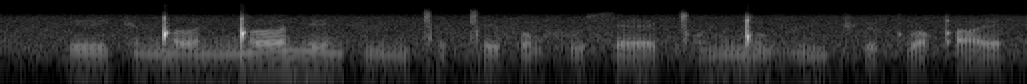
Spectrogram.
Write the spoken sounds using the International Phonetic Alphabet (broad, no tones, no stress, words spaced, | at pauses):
eːt͡ʃɔŋ͡ǃʌːn ŋ͡ǃʌː neːnhyːnɡ͡ǀɛ ǀefʌvhusɛː ɡ͡ǀɔn ŋ͡ǃuvyn t͡ʃʼøkʼu qʼɛ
